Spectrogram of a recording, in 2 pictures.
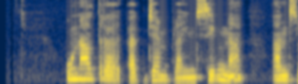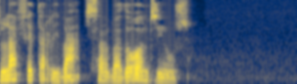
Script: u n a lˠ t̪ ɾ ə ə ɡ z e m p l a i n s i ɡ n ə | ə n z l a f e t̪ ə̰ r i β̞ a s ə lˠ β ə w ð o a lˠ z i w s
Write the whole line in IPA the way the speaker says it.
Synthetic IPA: u n a lˠ t̪ ɾ ə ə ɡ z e m p l ə i n s i ɡ n ə | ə n z l a f e t̪ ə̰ r i β̞ a s ə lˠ β ə ð o ə lˠ z i w s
